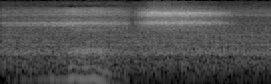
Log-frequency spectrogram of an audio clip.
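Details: English Bulldog napping, short flat nose: low rumbling snore on the in-breath then noisy hissing out-breath, with flatulence noted just before; snoring. Recorded on a Flip Video camera.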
